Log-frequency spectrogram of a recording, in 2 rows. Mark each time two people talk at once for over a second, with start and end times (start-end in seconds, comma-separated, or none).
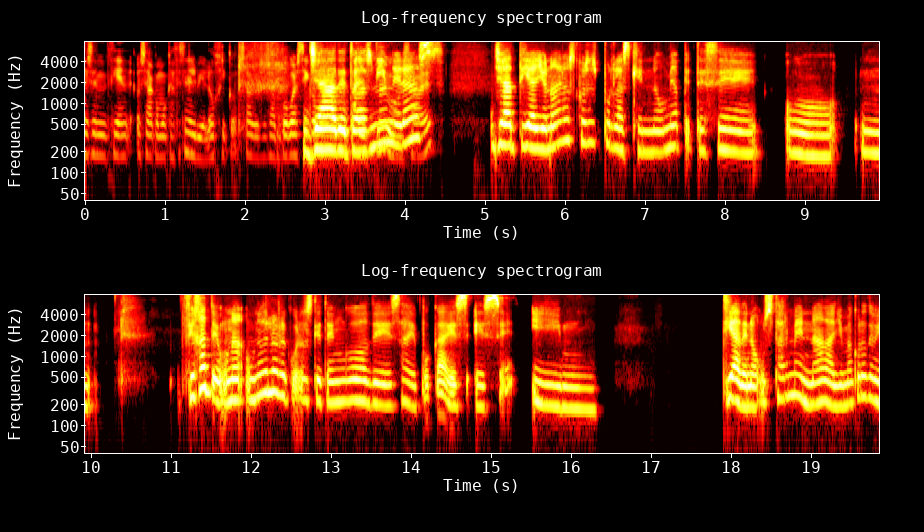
2.7-4.4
